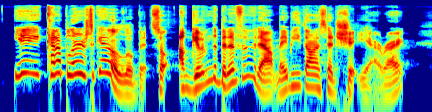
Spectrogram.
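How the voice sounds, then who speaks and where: A man's bright, sharp, animated voice with very wide pitch swings, in a very clean recording with a silent background. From Mississippi. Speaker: podcast co-host. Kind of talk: casual chat. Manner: fast.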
